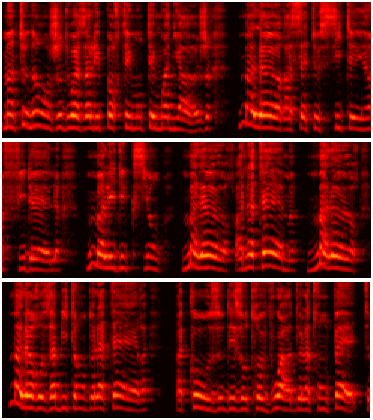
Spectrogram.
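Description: Someone shouts in a put-on character voice at a fairly slow pace. The pitch sits fairly high. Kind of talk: preaching, doom-laden. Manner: shouted, loud and frenzied.

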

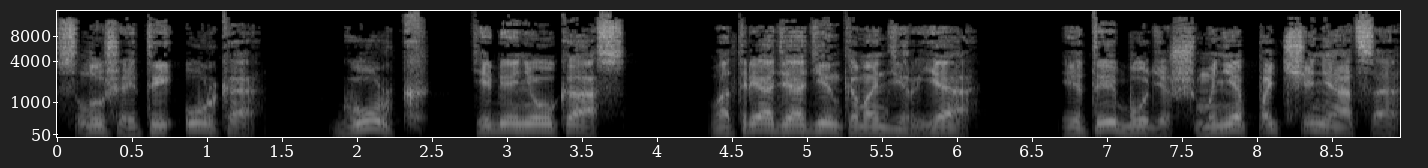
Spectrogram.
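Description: Using a put-on character voice at medium pitch, a man speaks at a fairly slow pace with lively intonation and long, frequent pauses, in a dry, close sound with no echo over a quiet background. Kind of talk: rough, aggressive. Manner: scolding harshly, commanding.

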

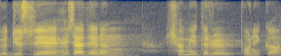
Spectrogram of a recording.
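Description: Raising and projecting his voice, a man speaks high for a man, with a bright, sharp tone and ordinary pitch variation. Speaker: pastor. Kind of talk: sermon. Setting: church.

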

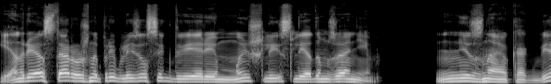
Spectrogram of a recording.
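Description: Someone is reading aloud in a natural voice with ordinary pitch variation, and the background is quiet.

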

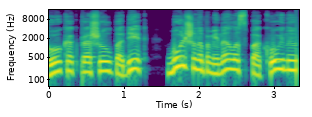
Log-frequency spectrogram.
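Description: A quiet background behind plain reading aloud, with ordinary pitch variation

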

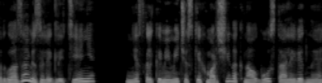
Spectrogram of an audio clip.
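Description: Pitch varies in an ordinary way in a natural reading voice. Behind it, things stay quiet.

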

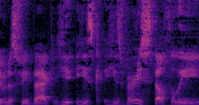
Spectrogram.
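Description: At a moderate pace, a man talks at a medium pitch in an unremarkable speaking voice. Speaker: podcast co-host. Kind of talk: casual banter between co-hosts. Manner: joking, laughs often.

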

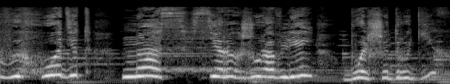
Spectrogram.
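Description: Over faint music in the background, a woman uses a put-on character voice at an extremely high pitch, speaking slowly with lively intonation. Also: slightly mellow tone.

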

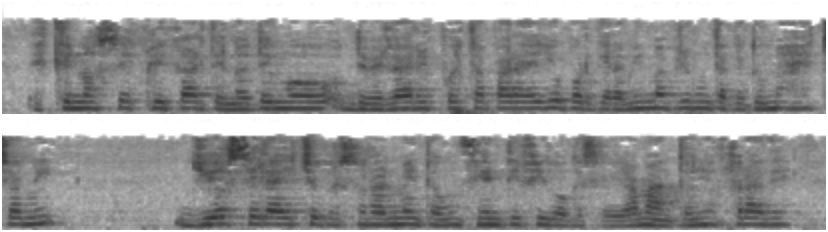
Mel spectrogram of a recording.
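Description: A woman with a fairly high, dark, mellow voice speaks at a fast pace with few pauses and fairly even intonation, amid audible room echo.

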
